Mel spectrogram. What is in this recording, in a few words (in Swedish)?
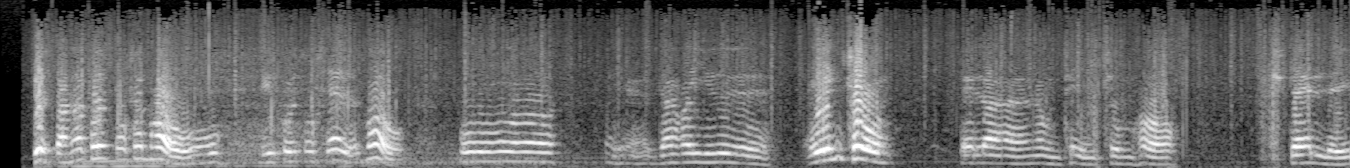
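Dalby Skåne, Svenska sagor dialekter; Folkminnen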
